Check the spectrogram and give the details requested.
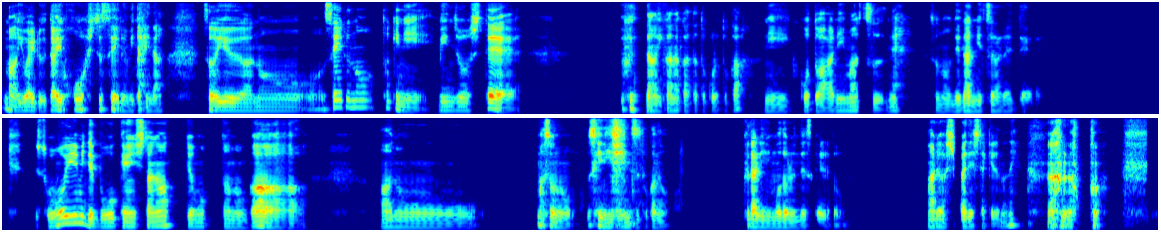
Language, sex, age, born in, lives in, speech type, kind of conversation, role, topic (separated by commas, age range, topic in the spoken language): Japanese, male, 30-34, United States, United States, conversation, podcast, guest, いちばんお気に入りの服はどんな服で、なぜそれが好きなのですか？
